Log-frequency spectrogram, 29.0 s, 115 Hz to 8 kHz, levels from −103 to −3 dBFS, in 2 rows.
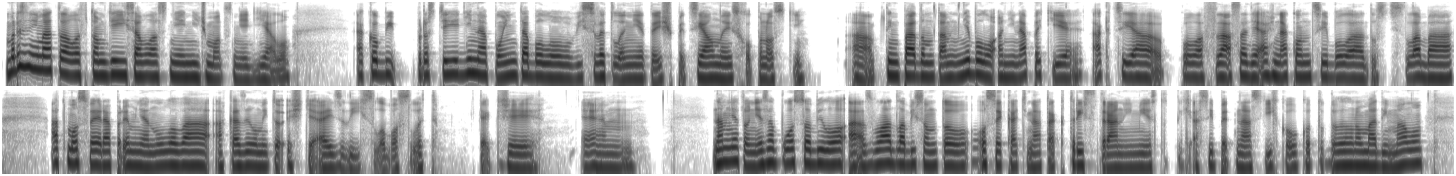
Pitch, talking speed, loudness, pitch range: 180 Hz, 155 wpm, -25 LUFS, 165-195 Hz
